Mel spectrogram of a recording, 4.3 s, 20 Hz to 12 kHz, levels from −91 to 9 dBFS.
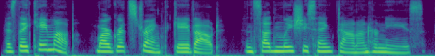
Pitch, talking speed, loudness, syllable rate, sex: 215 Hz, 220 wpm, -17 LUFS, 5.2 syllables/s, female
